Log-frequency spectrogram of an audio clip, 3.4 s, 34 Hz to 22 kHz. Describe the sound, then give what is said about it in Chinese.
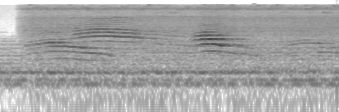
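At least a hundred cats, kept in more than ten iron cages at an illegal cat-trading site on a hilltop after 1 a.m., meow loudly and insistently, their overlapping high, wavering cries coming in two swells, one long and drawn-out, then a shorter burst, over a steady low droning hum. “哇，它们的叫声是非常响亮的，非常响，我永远忘不了。”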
